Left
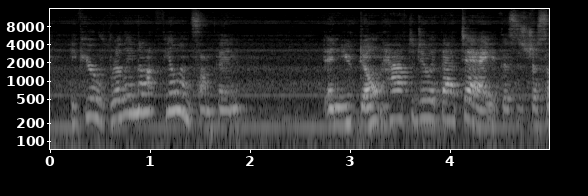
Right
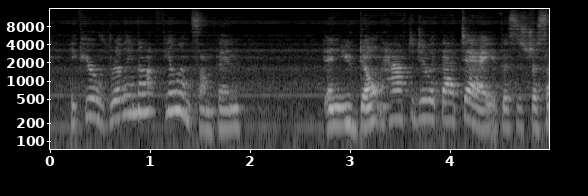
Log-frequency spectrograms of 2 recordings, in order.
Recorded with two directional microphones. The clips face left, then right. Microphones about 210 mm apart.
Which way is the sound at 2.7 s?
40° right (ahead or behind).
